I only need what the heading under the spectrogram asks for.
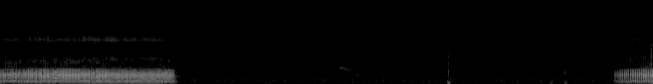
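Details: Tired out from a lively walk, French Bulldog Napo snores in his sleep: a rasping, rumbling snore, then about four seconds of quiet breathing with faint clicks, before the next snore begins.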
